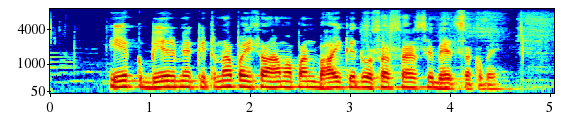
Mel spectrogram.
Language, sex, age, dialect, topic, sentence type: Magahi, male, 18-24, Central/Standard, banking, question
